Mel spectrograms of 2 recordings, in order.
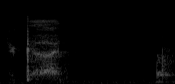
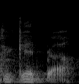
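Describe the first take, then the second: First: Breathy whisper of "You're good". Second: Much softer, low-key "You're good, bro"; hushed reassurance. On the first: Bystander reassuring the parker, in a whisper. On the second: Bystander hushing the yelled-at guy, quietly. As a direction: murmur "You're good" down low to settle him. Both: Retold or imitated. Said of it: "They're like".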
